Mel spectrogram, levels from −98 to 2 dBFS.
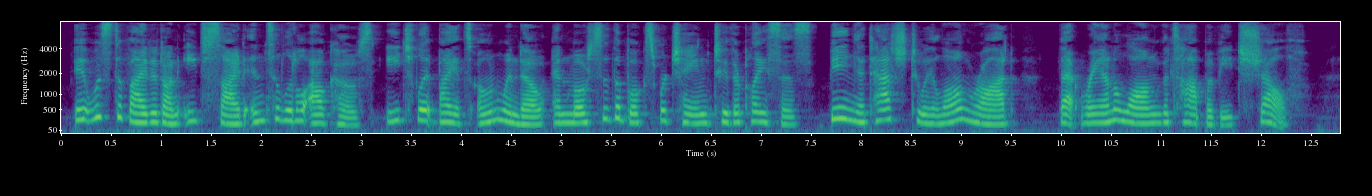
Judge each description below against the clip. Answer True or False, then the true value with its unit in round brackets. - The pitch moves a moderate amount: True (4.2 semitones)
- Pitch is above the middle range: True (200 Hz)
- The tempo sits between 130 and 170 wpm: False (185 wpm)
